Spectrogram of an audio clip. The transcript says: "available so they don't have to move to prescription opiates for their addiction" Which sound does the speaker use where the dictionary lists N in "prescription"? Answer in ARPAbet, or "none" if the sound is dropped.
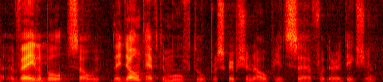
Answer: N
